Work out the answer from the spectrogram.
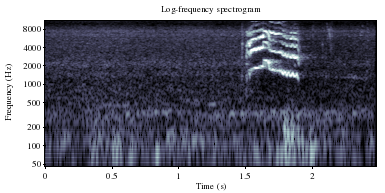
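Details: An Alexandrine parakeet perched on an electric wire gives a single harsh, ringing squawk that slides downward in pitch and lasts under half a second, over a low background rumble.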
